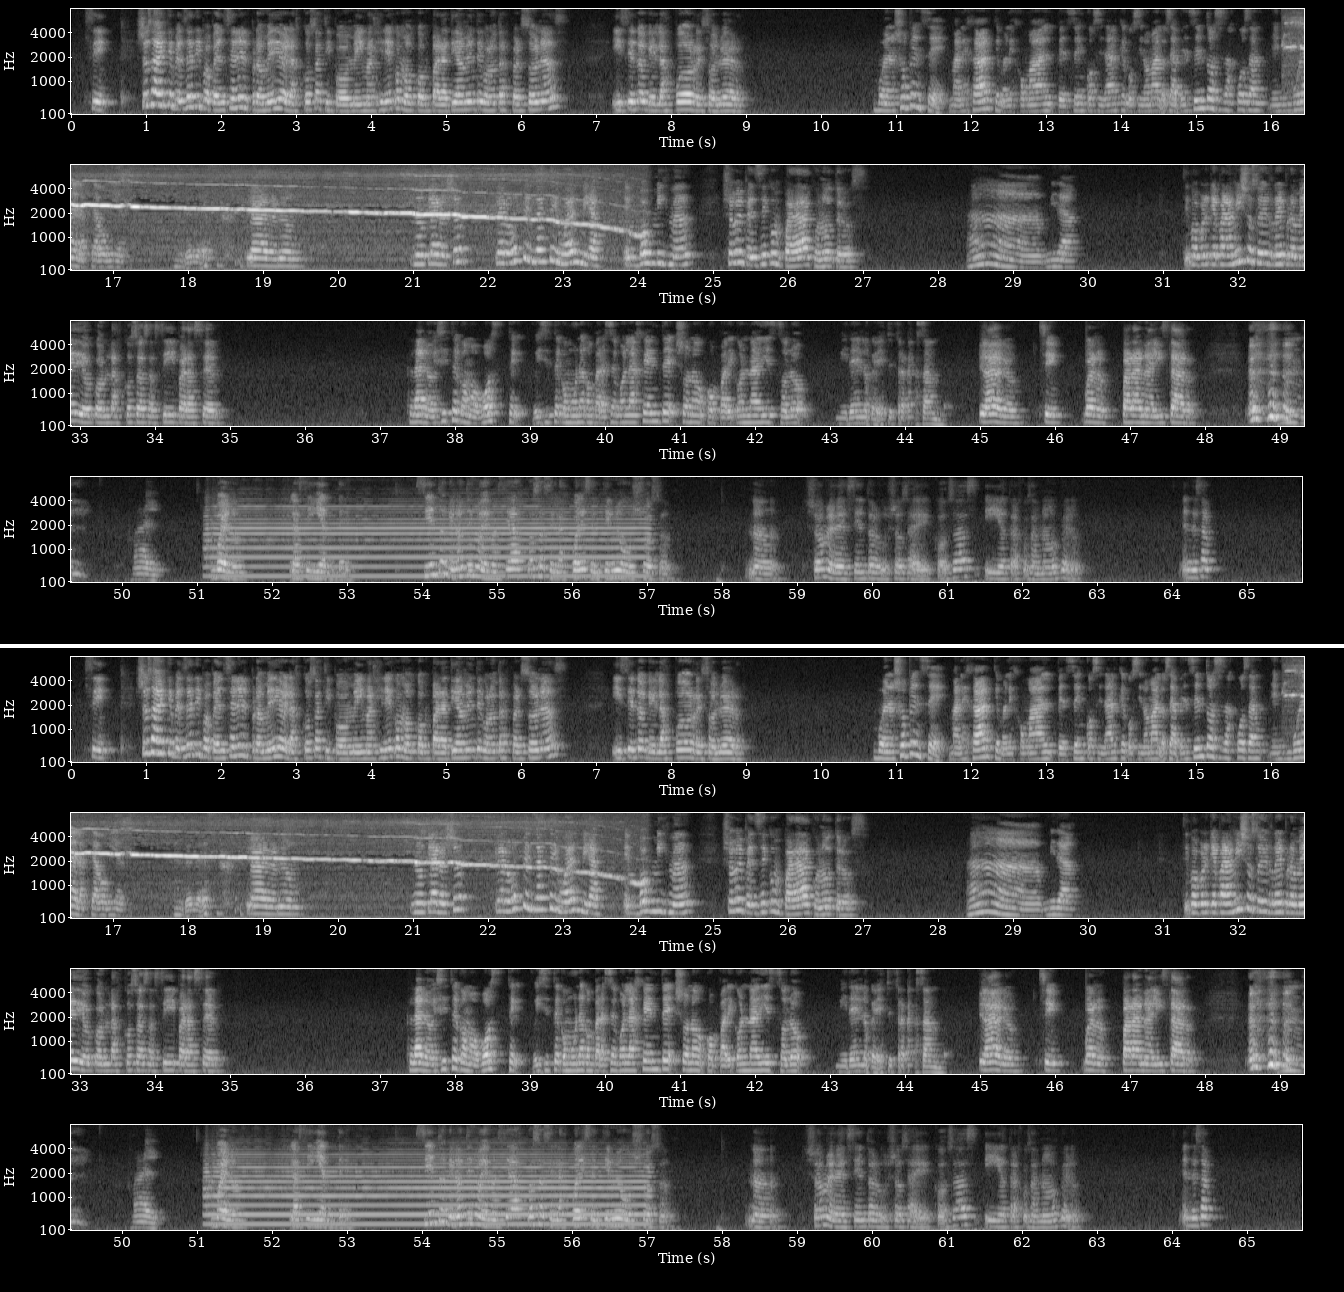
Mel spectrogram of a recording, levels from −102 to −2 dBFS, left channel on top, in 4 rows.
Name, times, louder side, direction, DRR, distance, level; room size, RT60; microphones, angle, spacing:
voice 1, 0.9-6.5 7.2-9.0 18.8-19.6 21.0-21.7 22.1-23.5 23.8-24.7 25.1-26.9 31.3-34.9 45.0-46.0 46.4-47.8 48.6-49.5 51.2-51.6 52.2-53.1 54.0-57.3 58.3-58.8 59.1-62.8 64.1-64.5, left 1 dB, 10° right, 1.2 m, -30 dB
voice 2, 10.7-17.2 17.8-18.7 28.4-29.8 37.4-42.7 43.1-44.5 49.0-49.3 50.1-50.5, right 3 dB, 55° right, 0.5 m, -33 dB
sound 1, 16.1-24.1, left 4 dB, 25° left, 1.1 m, -20 dB
Trumpet, 51.1-57.1, right 3 dB, 35° right, 1.1 m, -34 dB
2.8 x 2.5 x 3.7 m
head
